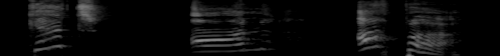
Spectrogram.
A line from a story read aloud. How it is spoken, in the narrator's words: she said fiercely, straining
